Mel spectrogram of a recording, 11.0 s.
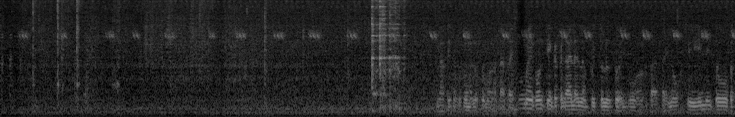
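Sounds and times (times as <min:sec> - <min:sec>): cricket chirping: 0:00.0 - 0:11.0
oil sizzling in a pan: 0:00.0 - 0:11.0.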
